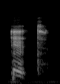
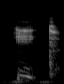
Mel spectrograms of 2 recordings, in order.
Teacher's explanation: I is a short vowel sound, and it's actually a short, fat blob of sound waves, versus E, which is a long vowel sound, and it's sort of a longer, thinner blob of sound waves.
